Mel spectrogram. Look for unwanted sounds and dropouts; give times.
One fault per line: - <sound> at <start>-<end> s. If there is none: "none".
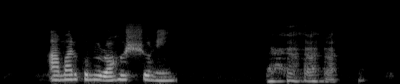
- laugh at 2.6-3.4 s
